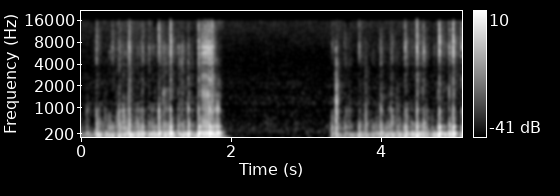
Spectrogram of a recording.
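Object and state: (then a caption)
Metal microphone grille scratched and tapped. Long pointed plastic witch-finger nail caps scratch and tap the hollow, rounded metal mesh grille of a large condenser microphone, first with one hand and then with both hands. Dense, rapid clicking and scraping with a low, boomy body and bright ticks comes in two bursts, split by a quiet pause of about a second and a half.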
